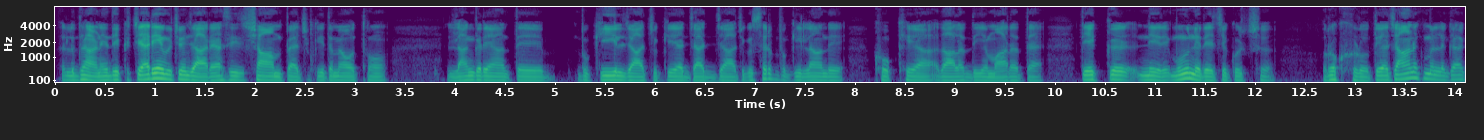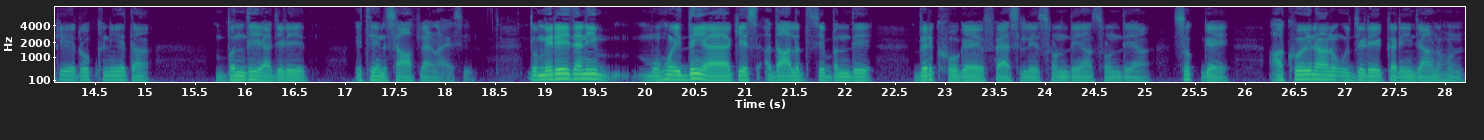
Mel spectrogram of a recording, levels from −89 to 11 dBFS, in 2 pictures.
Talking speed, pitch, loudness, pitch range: 180 wpm, 105 Hz, -27 LUFS, 100-120 Hz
